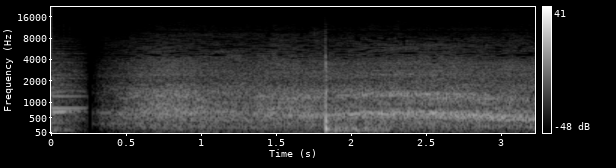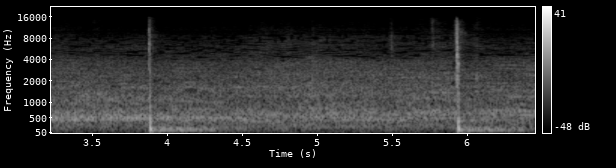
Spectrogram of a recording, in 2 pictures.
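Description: Three darts striking a bristle dartboard, one sharp hit about every two seconds, over the steady murmur of a large arena crowd.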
